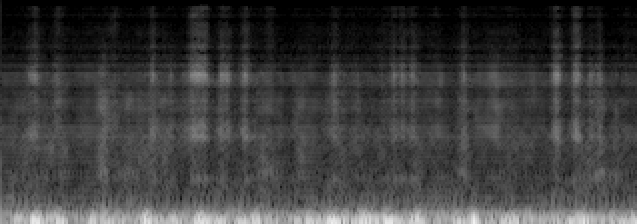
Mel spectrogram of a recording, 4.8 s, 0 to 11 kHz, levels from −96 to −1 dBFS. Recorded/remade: remade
